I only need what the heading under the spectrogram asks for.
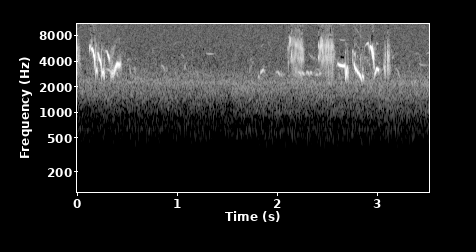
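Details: Whinchat giving a quick scratchy twitter, a pause with faint notes, then a longer phrase of mixed buzzy and whistled chirps.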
